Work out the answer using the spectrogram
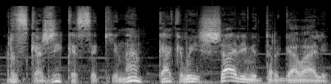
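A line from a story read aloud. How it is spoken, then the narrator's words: Plain woman's voice. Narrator (Russian): сказала одна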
